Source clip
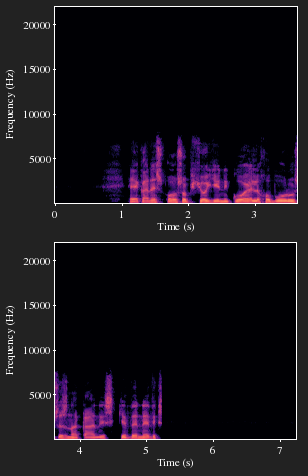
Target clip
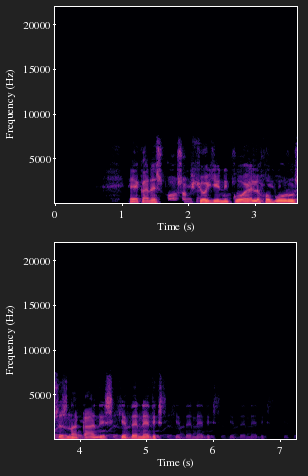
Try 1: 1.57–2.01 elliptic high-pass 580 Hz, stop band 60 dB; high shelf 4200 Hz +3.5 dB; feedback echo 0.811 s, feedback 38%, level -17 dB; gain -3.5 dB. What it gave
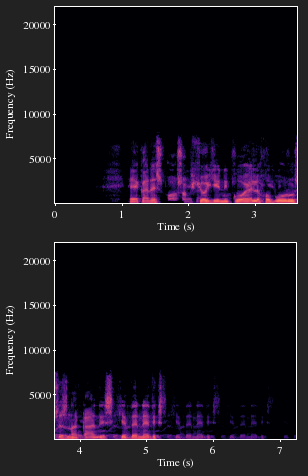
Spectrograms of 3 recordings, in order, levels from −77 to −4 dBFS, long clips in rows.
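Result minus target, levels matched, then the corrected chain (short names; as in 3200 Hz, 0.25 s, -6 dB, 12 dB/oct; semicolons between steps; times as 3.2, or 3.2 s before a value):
8000 Hz band +5.5 dB
1.57–2.01 elliptic high-pass 580 Hz, stop band 60 dB; high shelf 4200 Hz -5 dB; feedback echo 0.811 s, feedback 38%, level -17 dB; gain -3.5 dB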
